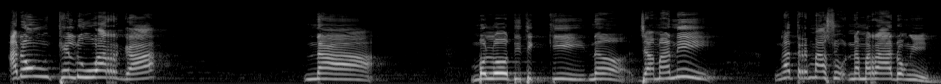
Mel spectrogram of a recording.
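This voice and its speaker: An older man in his sixties with a Toba Batak accent, his voice sitting very high for a man. He tells a comic tale at an unhurried, drawn-out pace, addressing his listeners as elders. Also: a bit bright. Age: 60s. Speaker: elderly stand-up contestant. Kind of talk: stand-up comedy storytelling.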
